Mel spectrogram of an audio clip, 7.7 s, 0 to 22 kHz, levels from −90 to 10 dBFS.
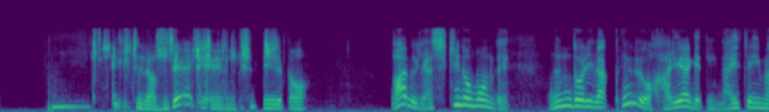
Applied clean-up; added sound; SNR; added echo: neural diffusion model UNIVERSE++.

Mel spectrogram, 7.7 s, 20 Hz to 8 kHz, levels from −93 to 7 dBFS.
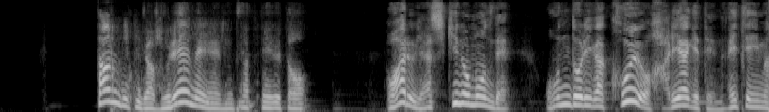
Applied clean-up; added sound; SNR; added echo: neural mask model DeepFilterNet 3.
